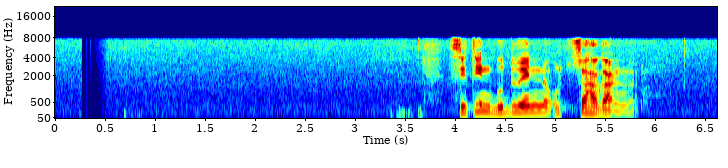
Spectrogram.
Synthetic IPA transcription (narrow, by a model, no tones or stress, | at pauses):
sit̪inbud̪ʱuʋenːəʔut̪saɦaɡanːə̰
